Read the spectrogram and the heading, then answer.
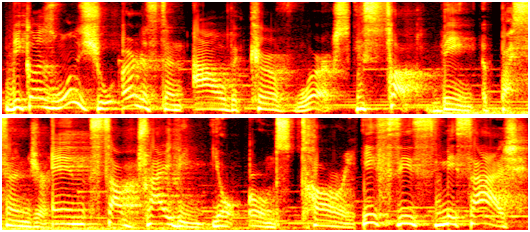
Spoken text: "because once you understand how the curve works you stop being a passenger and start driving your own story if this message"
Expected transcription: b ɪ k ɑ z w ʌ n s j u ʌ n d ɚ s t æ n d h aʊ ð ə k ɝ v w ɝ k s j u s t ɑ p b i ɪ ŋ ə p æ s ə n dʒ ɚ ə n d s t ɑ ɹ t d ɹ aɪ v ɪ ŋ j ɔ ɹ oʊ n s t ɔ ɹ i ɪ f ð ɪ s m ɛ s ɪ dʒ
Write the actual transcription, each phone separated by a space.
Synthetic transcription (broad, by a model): b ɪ k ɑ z w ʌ n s j u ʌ n d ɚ s t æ n d h aʊ ð ə k ɝ v w ɝ k s j u s t ɑ p b i ɪ ŋ ə p æ s ə n dʒ ɚ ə n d s t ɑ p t d ɹ aɪ v ɪ ŋ j ɔ ɹ oʊ n s t ɔ ɹ i ɪ f ð ɪ s m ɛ s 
